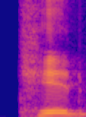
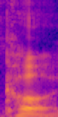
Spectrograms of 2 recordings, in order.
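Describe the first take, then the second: First: The vowel is a clear short 'ih' sound. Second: The vowel is a central 'uh' sound.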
